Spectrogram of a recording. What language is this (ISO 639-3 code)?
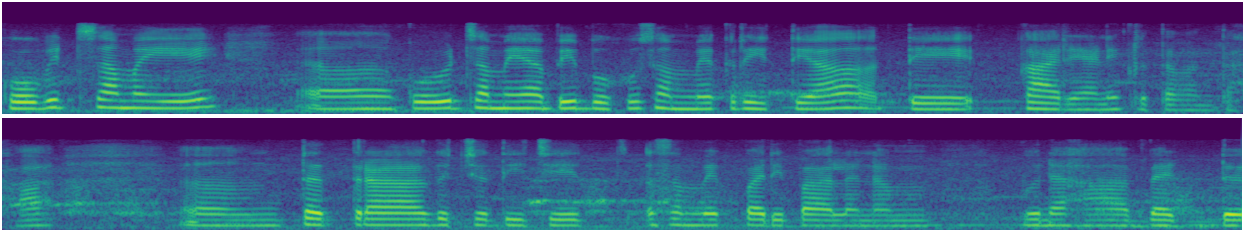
san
